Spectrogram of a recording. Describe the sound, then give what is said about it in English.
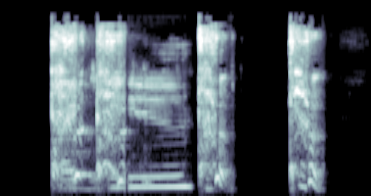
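A series of harsh coughs in uneven bursts, two quick ones, a short strained vocal sound, then two more spaced coughs, with no talking. “I keep coughing when he's talking, and I'm turning red”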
